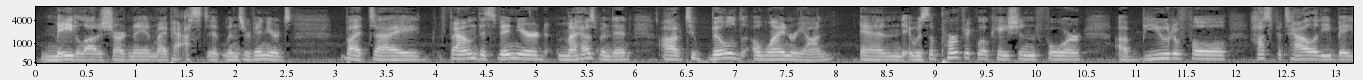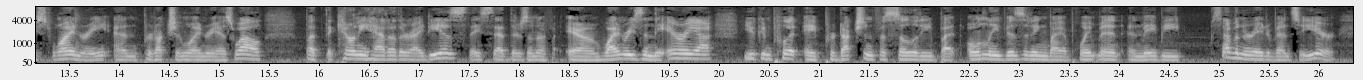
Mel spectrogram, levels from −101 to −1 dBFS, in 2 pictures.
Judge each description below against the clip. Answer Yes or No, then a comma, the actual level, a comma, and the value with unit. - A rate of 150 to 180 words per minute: Yes, average, 170 wpm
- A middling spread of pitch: Yes, average, 3.2 semitones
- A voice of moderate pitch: Yes, medium, 155 Hz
